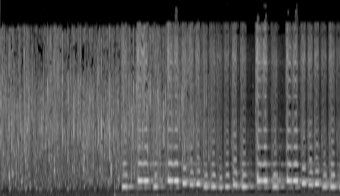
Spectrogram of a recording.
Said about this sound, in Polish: Napuszczaj wody!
